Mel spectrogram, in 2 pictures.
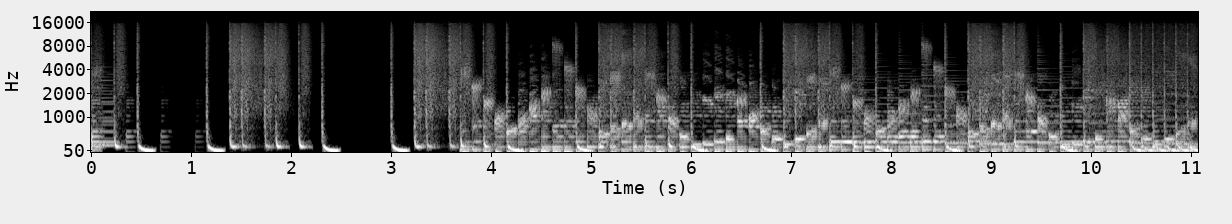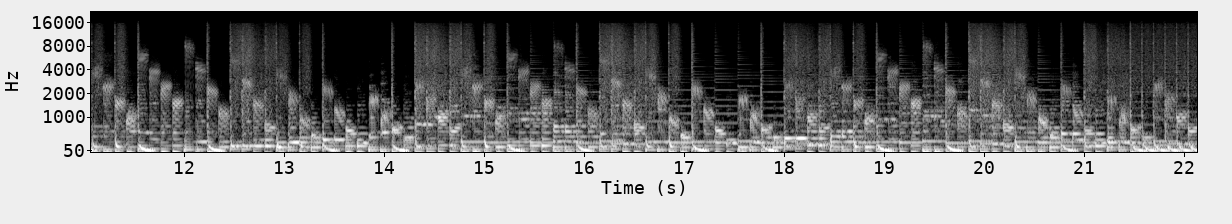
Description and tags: my 1 st attempt
Game Music Alien
Games Developer
Play Games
